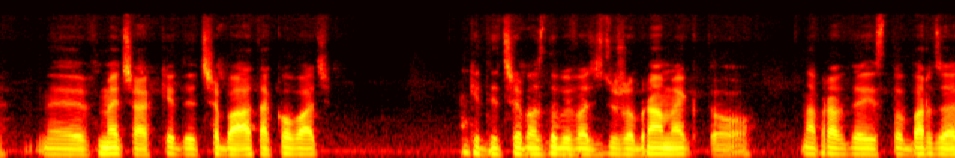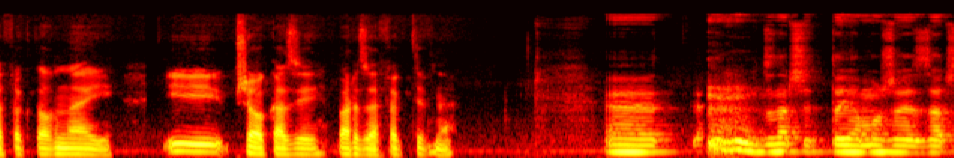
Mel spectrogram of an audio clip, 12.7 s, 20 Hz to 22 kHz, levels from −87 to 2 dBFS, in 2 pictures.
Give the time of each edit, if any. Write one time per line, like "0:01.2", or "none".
none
